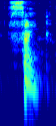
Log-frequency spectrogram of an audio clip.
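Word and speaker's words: sine: नाम रखा गया क्या, साइन। लेकिन हम लिखते हैं क्या, सिन। कुछ लोग सिन बोलते हैं, सिन नहीं है, साइन ही है। इसको आप प्रोनाउंसिएट भी करोगे साइन, सिन मत बात कर देना इसको।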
